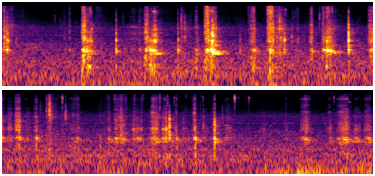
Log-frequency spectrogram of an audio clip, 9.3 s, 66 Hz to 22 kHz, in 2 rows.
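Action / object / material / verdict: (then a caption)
scrape / debarked wooden log scraped with a steel chisel / wood / none. Gloved hands scrape a steel chisel along the bare wood surface of a large, solid debarked wooden log. Irregular rasping, rubbing strokes carry a faint midrange ring near 650 Hz over a steady low rumble, with sharp bright clicks at the start of some strokes.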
